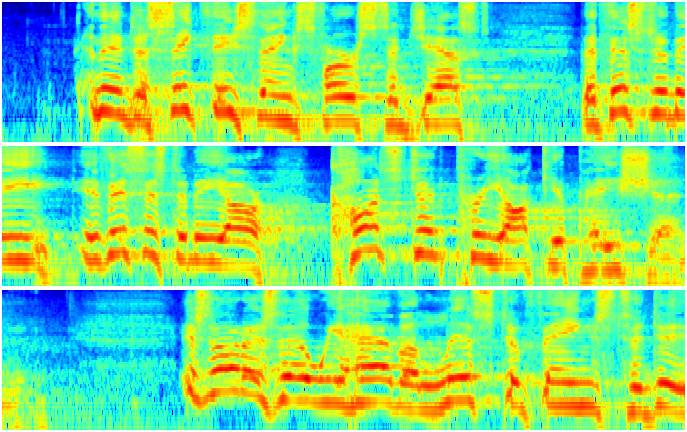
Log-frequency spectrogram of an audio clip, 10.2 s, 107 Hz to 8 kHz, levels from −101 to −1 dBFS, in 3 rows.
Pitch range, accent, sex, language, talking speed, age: 215-280 Hz, American, male, English, 185 wpm, 50-69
